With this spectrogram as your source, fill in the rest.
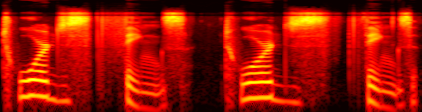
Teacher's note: the S and the th both have constant air flow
